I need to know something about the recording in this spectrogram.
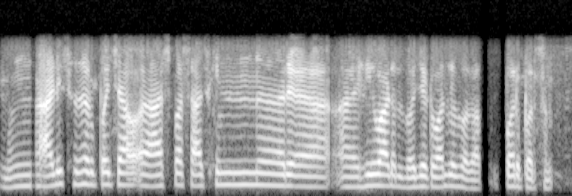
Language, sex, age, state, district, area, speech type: Marathi, male, 18-30, Maharashtra, Nanded, rural, conversation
